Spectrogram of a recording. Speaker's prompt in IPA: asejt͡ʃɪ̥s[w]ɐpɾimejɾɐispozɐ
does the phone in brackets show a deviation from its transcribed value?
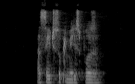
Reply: yes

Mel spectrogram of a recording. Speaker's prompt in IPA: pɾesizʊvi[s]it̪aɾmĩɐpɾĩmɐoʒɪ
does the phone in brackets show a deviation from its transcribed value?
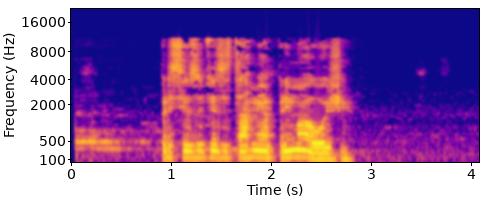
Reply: yes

